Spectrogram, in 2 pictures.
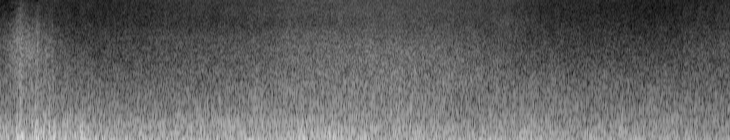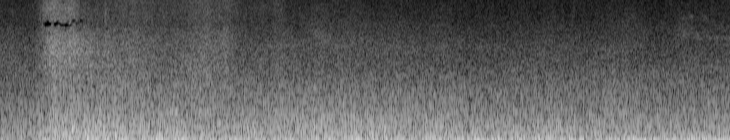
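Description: Steady rushing noise like wind or surf, swelling suddenly at the start and again about ten seconds in.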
